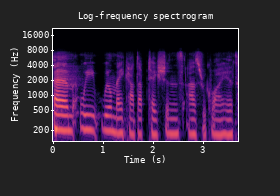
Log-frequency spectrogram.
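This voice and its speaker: Low-voiced woman giving brisk answers. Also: fairly even intonation, dry recording. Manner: brief, matter-of-fact answers. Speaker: mental health team clinician. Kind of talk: webinar panel answers. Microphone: video call. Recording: dull lo-fi call audio.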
